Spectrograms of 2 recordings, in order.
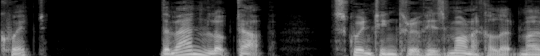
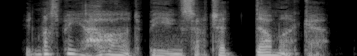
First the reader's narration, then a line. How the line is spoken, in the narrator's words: Octavia whispered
